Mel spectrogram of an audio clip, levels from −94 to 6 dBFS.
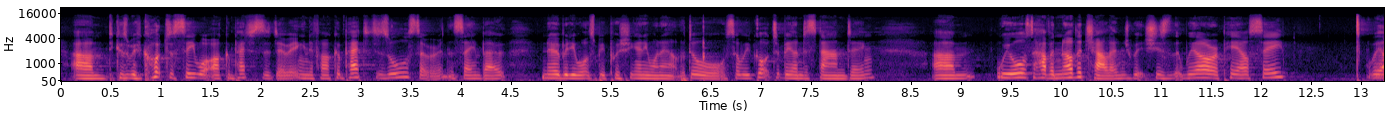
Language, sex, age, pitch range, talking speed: English, female, 40-59, 170-205 Hz, 225 wpm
